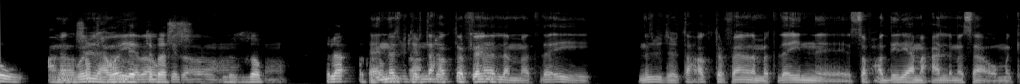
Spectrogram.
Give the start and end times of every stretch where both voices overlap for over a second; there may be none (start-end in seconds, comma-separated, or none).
0.5-2.7, 3.7-5.0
